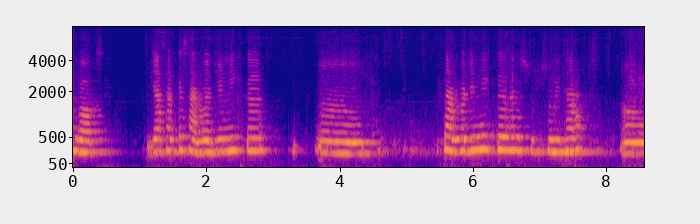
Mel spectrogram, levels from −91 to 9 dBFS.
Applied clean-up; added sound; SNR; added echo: neural separator model SepFormer DNS4.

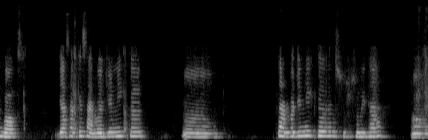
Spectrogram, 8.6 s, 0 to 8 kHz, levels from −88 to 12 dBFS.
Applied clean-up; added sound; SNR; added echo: neural mask model DeepFilterNet 3.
